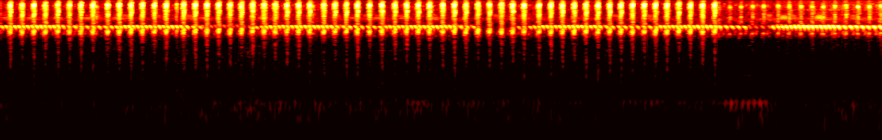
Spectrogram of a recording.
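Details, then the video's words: Walang kecek, a katydid heard at night, producing dense rhythmic clicking with a steady piercing high whine running underneath; the ticking fades briefly near the end. "Suara Walang Kecek/ Belalang Malam"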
